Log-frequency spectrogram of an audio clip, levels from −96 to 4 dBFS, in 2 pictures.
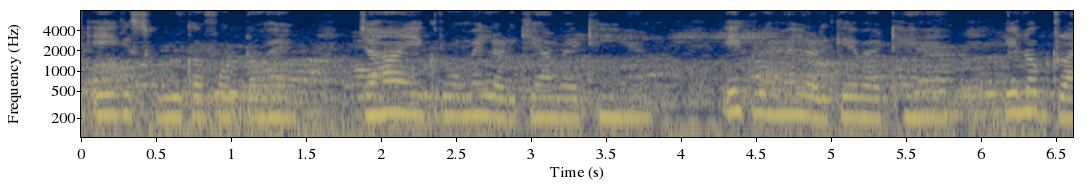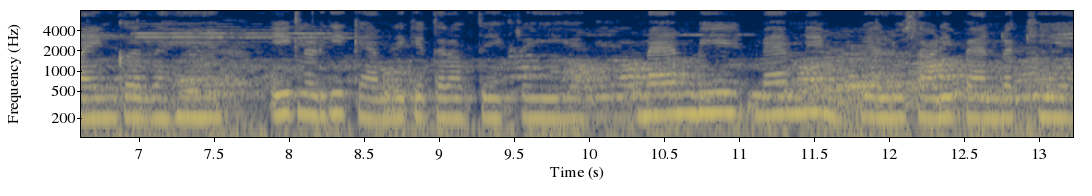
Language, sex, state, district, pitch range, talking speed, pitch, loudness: Hindi, female, Chhattisgarh, Sukma, 200-225 Hz, 180 wpm, 205 Hz, -27 LUFS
